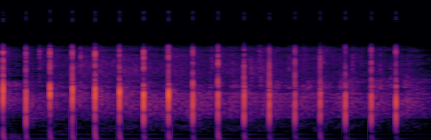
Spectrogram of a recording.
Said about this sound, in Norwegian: Vi klapper for Kåre.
